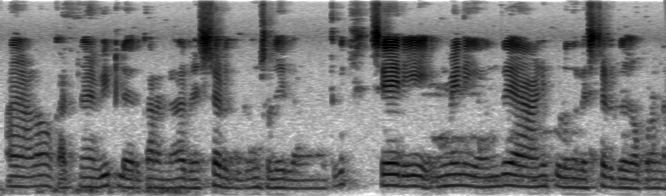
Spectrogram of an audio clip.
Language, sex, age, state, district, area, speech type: Tamil, male, 18-30, Tamil Nadu, Tiruvarur, rural, spontaneous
